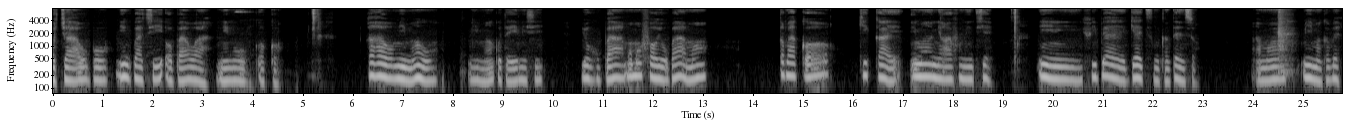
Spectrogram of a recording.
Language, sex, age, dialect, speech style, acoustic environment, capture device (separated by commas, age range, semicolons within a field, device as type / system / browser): Yoruba, female, 25-34, Nigeria - Ijebu, happy; focused, music; nature; people talking, mobile / Linux / Chrome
